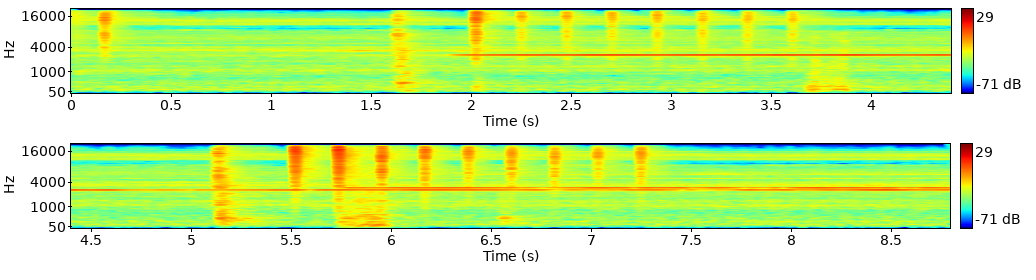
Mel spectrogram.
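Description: Crisp, uneven ticks about three or four a second over a faint steady hiss, a gas range clicking away with no clear cause. Cause suspected, not confirmed.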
